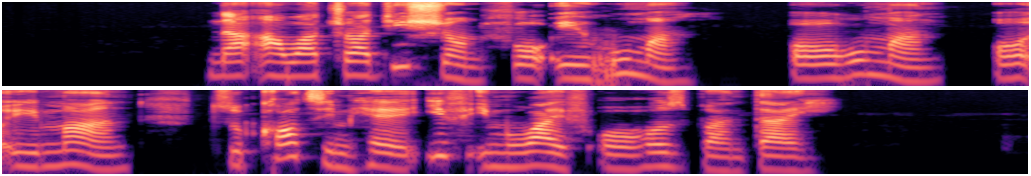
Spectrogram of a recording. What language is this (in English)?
Nigerian Pidgin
